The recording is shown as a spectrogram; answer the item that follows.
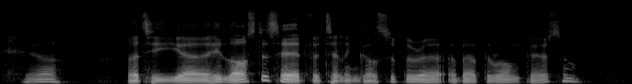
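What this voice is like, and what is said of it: Exaggerated Liverpool-style character accent. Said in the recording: “that ridiculous accent ... Liverpool”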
